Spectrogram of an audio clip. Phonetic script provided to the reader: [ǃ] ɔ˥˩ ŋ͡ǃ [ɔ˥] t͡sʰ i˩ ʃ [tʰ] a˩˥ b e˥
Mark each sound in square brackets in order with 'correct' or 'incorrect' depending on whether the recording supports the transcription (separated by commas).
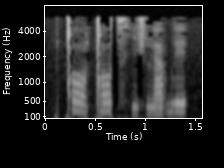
correct, correct, incorrect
